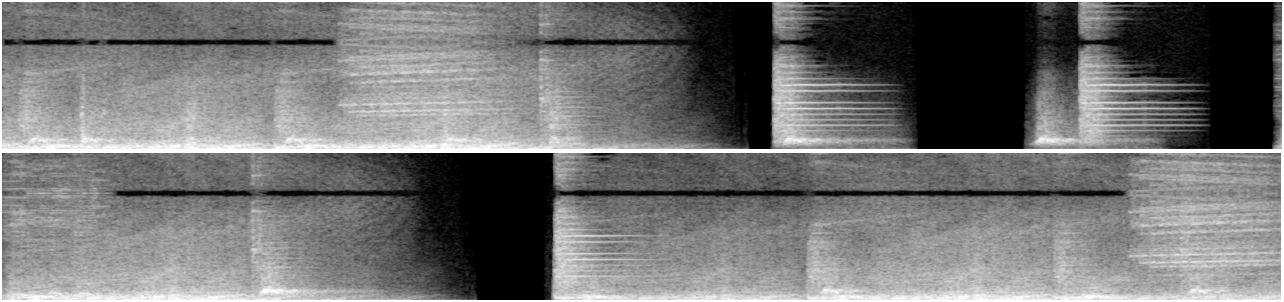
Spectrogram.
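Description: Video game combat effects clash and crackle.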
